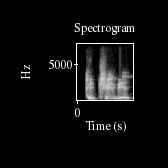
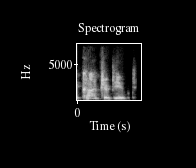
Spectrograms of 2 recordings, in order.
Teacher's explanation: the word contribute that's with the accent on the second syllable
